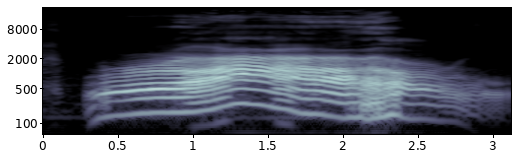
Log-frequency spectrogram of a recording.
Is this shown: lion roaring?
yes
